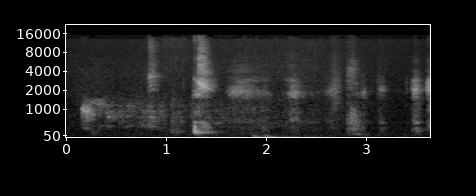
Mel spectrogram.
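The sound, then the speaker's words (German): A sleeping pet lying right next to the speakers snores, making irregular snorts, wheezy breaths and odd little dream noises in short uneven bursts, with no talking. “Kenny, der liegt neben uns am Schlafen und der ist gerade am Schnarchen. Oder am Träumen. Er macht so komische Geräusche.”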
